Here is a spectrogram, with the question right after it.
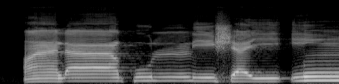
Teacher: Bunyi ya sukunnya baca lembut, berikan huruf vokal i pada ya syai. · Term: madlin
